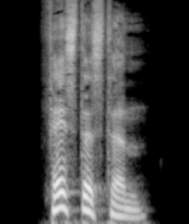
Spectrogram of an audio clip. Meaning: strong dative masculine/neuter singular superlative degree of fest
- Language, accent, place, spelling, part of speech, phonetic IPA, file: German, Germany, Berlin, festestem, adjective, [ˈfɛstəstəm], De-festestem.ogg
